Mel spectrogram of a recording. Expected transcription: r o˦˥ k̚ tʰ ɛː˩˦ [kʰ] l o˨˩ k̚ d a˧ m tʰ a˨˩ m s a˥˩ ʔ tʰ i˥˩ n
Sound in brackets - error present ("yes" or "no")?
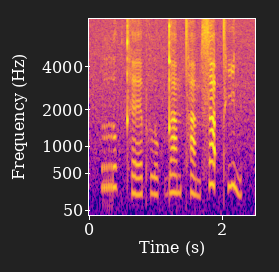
yes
